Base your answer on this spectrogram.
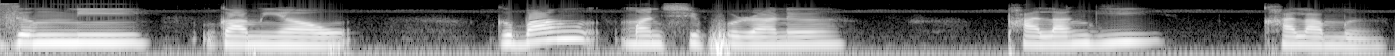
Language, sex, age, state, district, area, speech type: Bodo, female, 45-60, Assam, Chirang, rural, spontaneous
